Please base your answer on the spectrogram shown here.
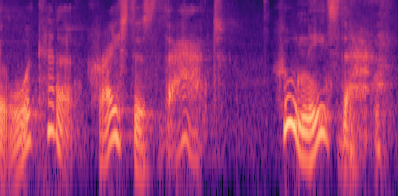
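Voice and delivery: imitated scornful questioning; mock disdain. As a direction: act out an unimpressed onlooker, stretching the words. Voicing put-off onlookers judging believers.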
